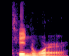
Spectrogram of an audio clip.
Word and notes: tinware: American English

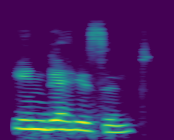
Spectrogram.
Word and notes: indehiscent: Indian

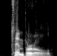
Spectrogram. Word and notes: temporal: British English

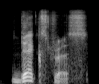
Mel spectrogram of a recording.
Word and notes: dextrous: British English

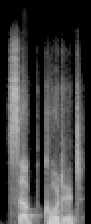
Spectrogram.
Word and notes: subcordate: Indian

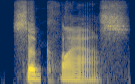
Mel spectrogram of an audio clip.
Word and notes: subclass: American English

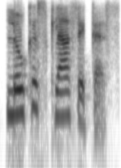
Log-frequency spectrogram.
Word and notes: locus classicus: Indian

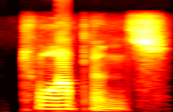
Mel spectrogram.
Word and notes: twopence: American English

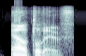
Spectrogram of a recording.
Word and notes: outlive: British English

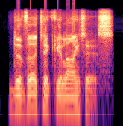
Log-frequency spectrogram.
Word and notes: diverticulitis: British English

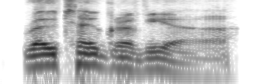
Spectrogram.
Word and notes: rotogravure: British English

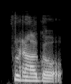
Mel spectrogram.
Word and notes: farrago: Indian

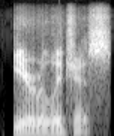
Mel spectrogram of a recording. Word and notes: Irreligious: American English

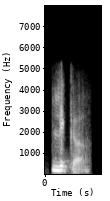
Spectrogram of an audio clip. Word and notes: liquor: Indian

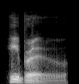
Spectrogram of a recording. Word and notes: Hebrew: British English

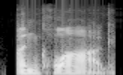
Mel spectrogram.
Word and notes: unclog: American English

